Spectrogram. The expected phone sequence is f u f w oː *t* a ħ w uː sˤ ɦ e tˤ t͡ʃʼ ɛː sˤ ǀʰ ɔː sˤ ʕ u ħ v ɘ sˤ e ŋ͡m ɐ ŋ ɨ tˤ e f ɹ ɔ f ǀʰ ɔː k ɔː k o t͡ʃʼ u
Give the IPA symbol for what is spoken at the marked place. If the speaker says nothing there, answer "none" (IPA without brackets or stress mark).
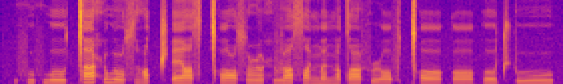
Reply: ǀ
